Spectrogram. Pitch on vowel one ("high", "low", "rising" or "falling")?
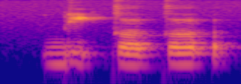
high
